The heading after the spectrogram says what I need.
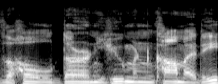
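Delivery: put-on cowboy drawl. Saying a book title aloud: Sam Elliott impersonation. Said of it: "It's my best Sam Elliott impersonation".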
